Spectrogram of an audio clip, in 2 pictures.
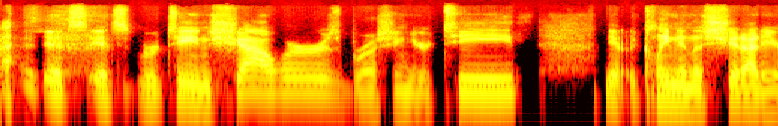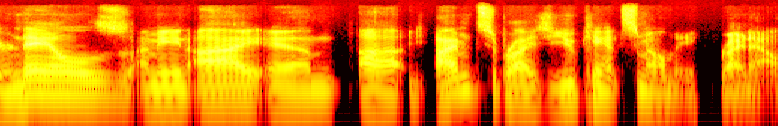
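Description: Over a quiet background, a man of medium pitch talks at a fairly slow pace with very wide pitch swings in a dry, close sound with no echo. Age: 40s. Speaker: podcast co-host. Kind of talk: casual chat.

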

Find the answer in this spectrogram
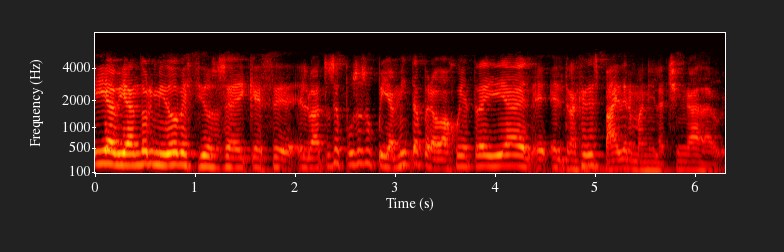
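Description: Talking at a very fast pace with hardly any pauses, a man uses a high voice, lively intonation and big swings in loudness. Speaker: podcast co-host, student. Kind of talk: casual chat; storytelling about history.

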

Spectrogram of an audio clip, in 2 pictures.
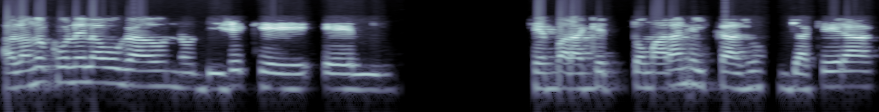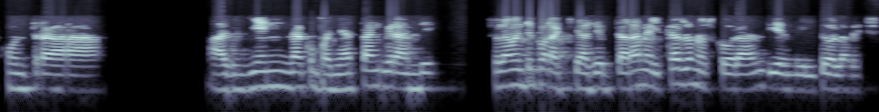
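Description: This man speaks at a fairly slow pace in a fairly high voice, with very even loudness and a monotone, flat intonation. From Medellín, Colombia, then USA from age 9. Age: 30s. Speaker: clothing brand co-founder. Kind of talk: casual interview chat.

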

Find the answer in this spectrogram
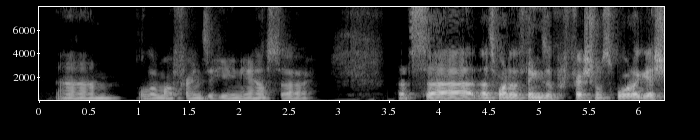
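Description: In a very clean recording with a silent background, a man with an Australian accent talks at a fairly quick pace with fairly even intonation. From Melbourne, Australia. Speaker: professional footballer. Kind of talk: casual interview. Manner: hesitant, many fillers.

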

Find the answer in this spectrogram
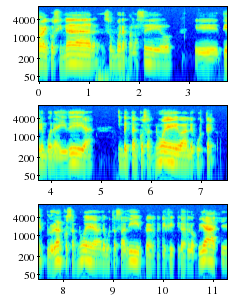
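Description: With a Chilean accent, this man talks at a fairly slow pace in a medium pitch, his intonation fairly even. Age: 60s. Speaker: flight instructor. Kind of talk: casual chat.

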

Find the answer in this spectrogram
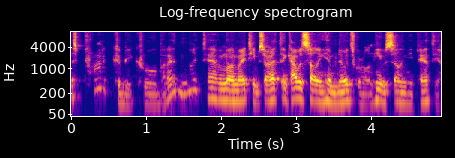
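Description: Speaking with an American accent at a very fast pace with hardly any pauses, a man has a medium pitch, a dark, mellow tone, a somewhat breathy quality, ordinary pitch variation and big swings in loudness. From US Midwest, southeast Wisconsin (Racine). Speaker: tech executive, developer relations director. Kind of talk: casual interview.

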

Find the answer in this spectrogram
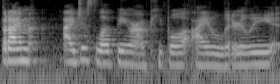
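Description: A woman speaks at a fairly quick pace. Her voice has vocal fry. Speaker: podcast co-host. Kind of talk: casual chat.

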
